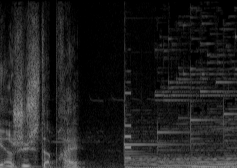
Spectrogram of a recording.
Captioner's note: beep!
